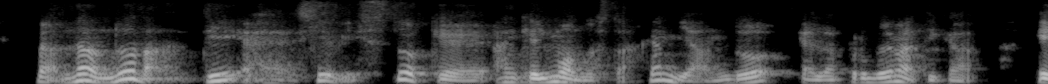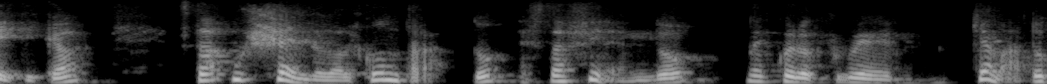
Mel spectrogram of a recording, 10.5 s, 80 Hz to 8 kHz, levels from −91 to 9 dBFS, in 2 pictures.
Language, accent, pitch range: Italian, native, 115-165 Hz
